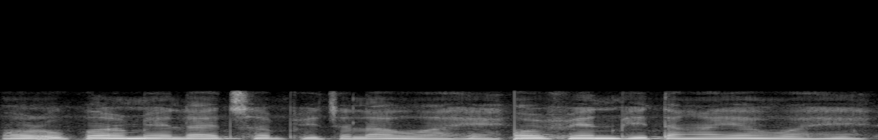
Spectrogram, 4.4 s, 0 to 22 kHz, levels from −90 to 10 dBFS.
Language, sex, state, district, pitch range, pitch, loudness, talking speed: Hindi, female, Arunachal Pradesh, Papum Pare, 225-235 Hz, 230 Hz, -13 LUFS, 205 wpm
